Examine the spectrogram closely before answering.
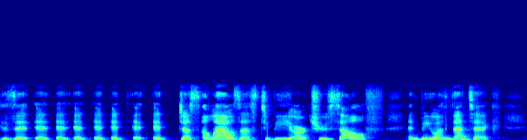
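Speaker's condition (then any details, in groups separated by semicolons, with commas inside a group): Stuttering; stutter persisting into adulthood; formerly avoided speaking situations, speechless at first self-help group meeting, said name and stutter by fourth or fifth; repeated words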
